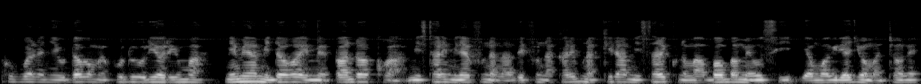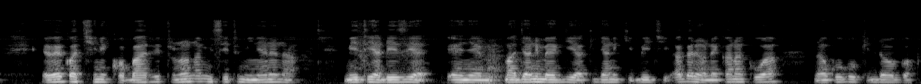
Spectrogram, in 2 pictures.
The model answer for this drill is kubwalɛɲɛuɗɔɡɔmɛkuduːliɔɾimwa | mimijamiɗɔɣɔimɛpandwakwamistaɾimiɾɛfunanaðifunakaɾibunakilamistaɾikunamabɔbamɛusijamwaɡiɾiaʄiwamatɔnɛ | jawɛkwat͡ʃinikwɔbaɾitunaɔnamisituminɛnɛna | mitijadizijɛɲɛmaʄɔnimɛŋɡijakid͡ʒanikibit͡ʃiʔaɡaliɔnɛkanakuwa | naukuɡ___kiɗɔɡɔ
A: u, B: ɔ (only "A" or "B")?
A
